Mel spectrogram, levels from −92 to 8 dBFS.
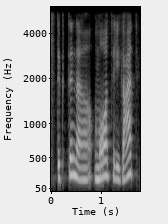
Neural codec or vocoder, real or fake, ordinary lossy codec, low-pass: codec, 16 kHz, 1 kbps, FunCodec, trained on Chinese and English, 50 frames a second; fake; AAC, 48 kbps; 5.4 kHz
